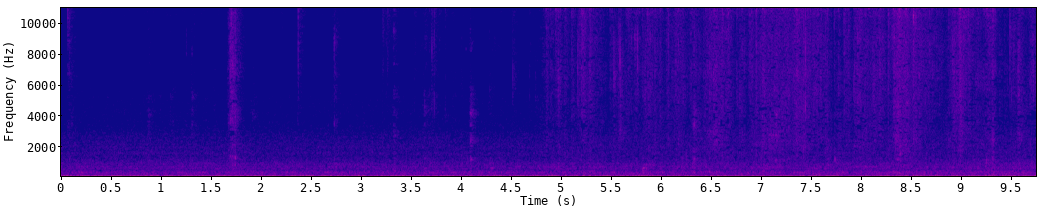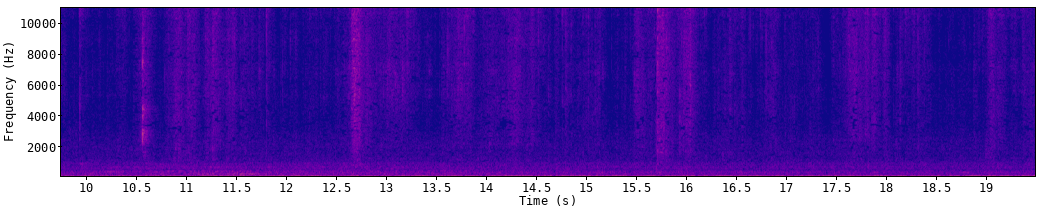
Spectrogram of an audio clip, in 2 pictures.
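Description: Close-up chewing and moist mouth clicks while eating a soft cream bun, starting about a quarter of the way in, with a few sharper clicks along the way, over a steady low hum.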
